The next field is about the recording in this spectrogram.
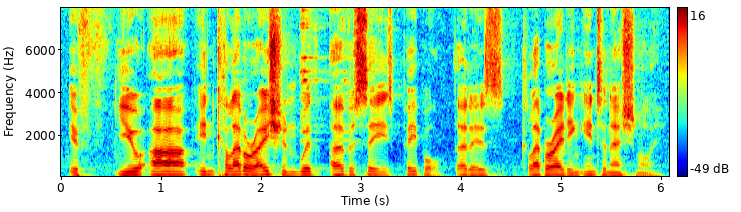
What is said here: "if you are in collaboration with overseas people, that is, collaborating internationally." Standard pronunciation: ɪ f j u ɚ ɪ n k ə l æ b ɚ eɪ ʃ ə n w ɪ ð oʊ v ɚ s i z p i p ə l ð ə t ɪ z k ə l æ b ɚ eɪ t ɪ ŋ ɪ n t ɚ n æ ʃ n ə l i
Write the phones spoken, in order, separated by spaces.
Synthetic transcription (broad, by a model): ɪ f j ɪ ɚ ɪ n k ə l æ b ɚ eɪ ʃ ə n w ɪ ð oʊ v ɚ s i z p i p ə l ð ə t ɪ z k ə l æ b ɚ eɪ t ɪ ŋ ɪ n t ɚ n æ ʃ n l i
